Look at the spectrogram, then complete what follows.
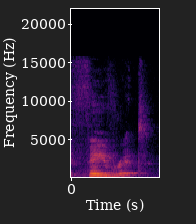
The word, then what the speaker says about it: favorite: So favorite, and we say favorite. Notice OR is also saying that schwa sound in this word, That's because the stress is favorite. It's right here, and these two syllables are unstressed.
